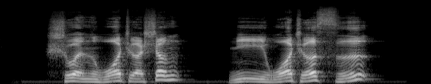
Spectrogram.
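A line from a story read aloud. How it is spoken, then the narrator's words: Angry rebuke. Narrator (Chinese): 卓怒斥曰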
